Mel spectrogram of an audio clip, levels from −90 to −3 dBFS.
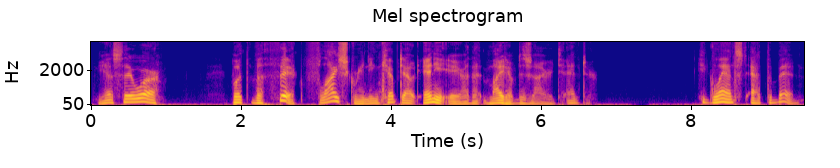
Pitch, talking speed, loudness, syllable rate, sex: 115 Hz, 145 wpm, -20 LUFS, 4.3 syllables/s, male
